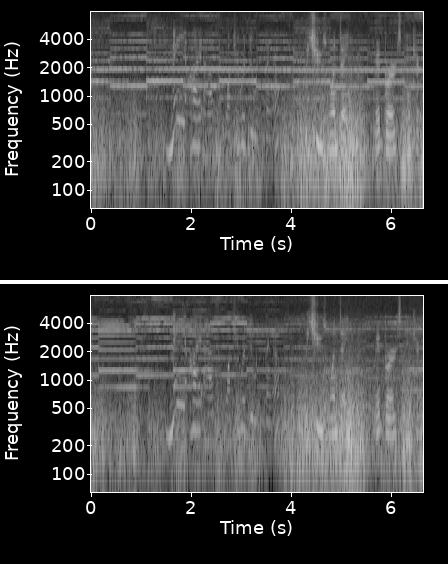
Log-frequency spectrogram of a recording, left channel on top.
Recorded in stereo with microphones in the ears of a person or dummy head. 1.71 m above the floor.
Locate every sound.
1.5 s a woman speaking: 5° left (ahead or behind); by 3.9 s centre (ahead or behind)
4.3 s a man speaking: 25° left (ahead or behind)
